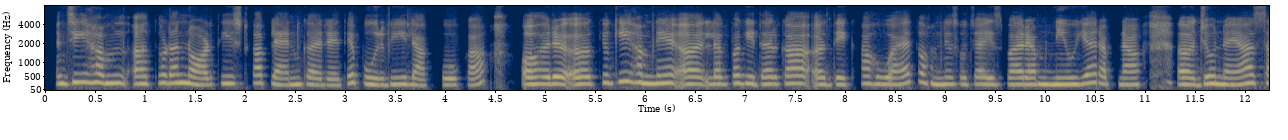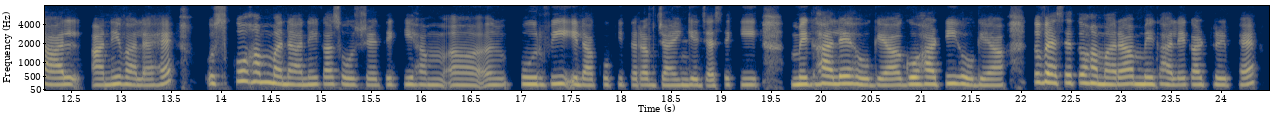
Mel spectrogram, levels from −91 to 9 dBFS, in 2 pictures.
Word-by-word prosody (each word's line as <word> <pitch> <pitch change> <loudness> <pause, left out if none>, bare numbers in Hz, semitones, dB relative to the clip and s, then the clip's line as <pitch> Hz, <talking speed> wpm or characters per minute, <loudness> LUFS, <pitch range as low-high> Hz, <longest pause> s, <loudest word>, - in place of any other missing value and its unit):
जी, 310 +4 +2
हम 280 -2 +2
अ, 255 0 +3
थोड़ा 280 0 +1
north 235 -6 +2
east 265 0 -3
का 275 - -2
प्लान 235 -4 -2
कर 225 -3 -2
रहे 210 -1 -5
थे, 280 - 0
पूर्वीं 235 -4 -2
इलाकों 220 -1 -3
का 210 - -2 0.5
और 245 +1 +3
अ, 250 0 +4
क्योंकि 295 +4 -1
हमने 280 -2 +3
अ, 245 -1 +2
लगभग 245 +3 -2
इधर 245 0 0
का 260 -3 +1
देखा 235 +3 -3
हुआ 240 -1 0
है, 250 +5 -1
तो 310 0 -6
हमने 240 -4 0
सोचा 240 0 -5
इस 230 -1 -2
बार 230 0 +1
हम 230 +1 +1
न्यू 230 0 +3
ईयर 275 +5 0
अपना 230 -2 -3 0.4
अ, 235 0 +3
जो 250 +5 +2
नया 240 +2 +2
साल 235 -4 0 0.2
आने 215 +3 +1
वाला 220 -4 -2
है, 310 +8 +1 0.4
उसको 275 +7 0
मनाने 240 -6 +2
का 245 0 -2
सोच 225 -2 -4
रहे 215 0 -4
थे 225 +2 -6
कि 230 +2 -5
हम 220 -1 -4
अ 210 - -6
अ, 215 0 -3 0.2
पूर्वीं 245 +1 +2
इलाकों 215 0 -4
की 225 +1 -12
तरफ 215 0 -4
जाएँगे। 210 +1 -1
जैसे 200 +2 -5
कि 220 0 -4 0.3
मेघालय 245 +3 +5
हो 235 -4 +2
गया, 210 0 0
गुवाहाटी 240 +3 +3
हो 245 -4 +3
गया। 210 0 -2 0.3
तो 310 - +2
वैसे 290 -2 +5
तो 285 +1 +1
हमारा 240 0 +3
मेघालय 240 -2 +2
का 230 0 -1
ट्रिप 225 -1 -3
है 250 +5 +1
235 Hz, 175 wpm, -23 LUFS, 225-260 Hz, 0.5 s, मेघालय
